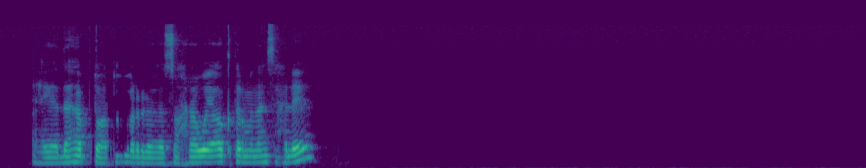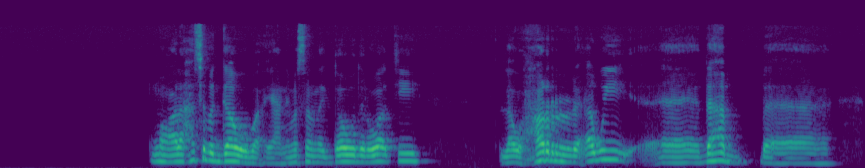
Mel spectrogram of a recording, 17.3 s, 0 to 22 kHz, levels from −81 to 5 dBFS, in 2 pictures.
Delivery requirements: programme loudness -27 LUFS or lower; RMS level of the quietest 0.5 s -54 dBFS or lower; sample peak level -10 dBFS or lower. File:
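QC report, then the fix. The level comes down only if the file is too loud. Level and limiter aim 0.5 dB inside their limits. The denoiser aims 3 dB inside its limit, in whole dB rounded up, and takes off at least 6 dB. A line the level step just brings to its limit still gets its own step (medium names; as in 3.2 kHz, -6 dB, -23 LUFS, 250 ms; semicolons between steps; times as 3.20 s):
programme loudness -30.0 LUFS: pass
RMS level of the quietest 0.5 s -66 dBFS: pass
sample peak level -12.5 dBFS: pass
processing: none needed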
